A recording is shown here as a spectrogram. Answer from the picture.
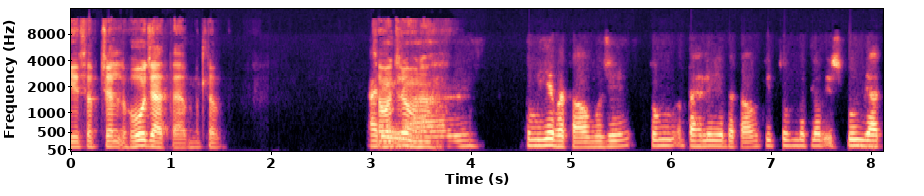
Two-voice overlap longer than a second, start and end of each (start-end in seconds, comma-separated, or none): none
